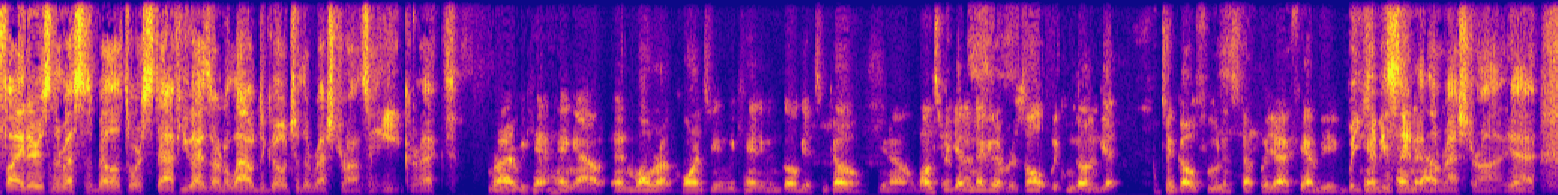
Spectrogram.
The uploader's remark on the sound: Zoomed with Bellator MMA Medical Director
